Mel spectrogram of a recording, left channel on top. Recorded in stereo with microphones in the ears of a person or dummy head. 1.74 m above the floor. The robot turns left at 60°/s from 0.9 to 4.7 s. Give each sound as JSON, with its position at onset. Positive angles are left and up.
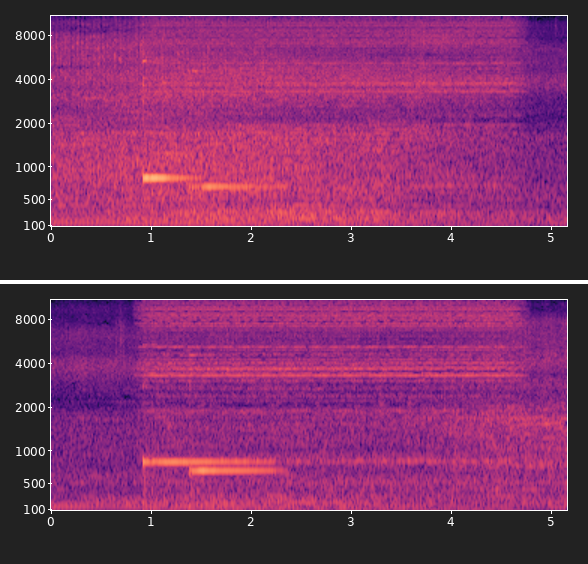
{"t": 0.9, "sound": "a doorbell", "azimuth_deg": 35, "distance_m": 1.8}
